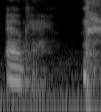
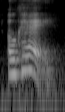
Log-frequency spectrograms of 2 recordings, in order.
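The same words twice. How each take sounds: First: It sounds sarcastic and doubtful. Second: It sounds sincere and accepting.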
